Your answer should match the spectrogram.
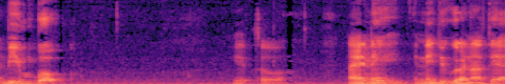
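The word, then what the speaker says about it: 貧乏: Nah, ini kalau bimbo kan ini aslinya bin nih. Binbo. Tapi bacanya bimbo.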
